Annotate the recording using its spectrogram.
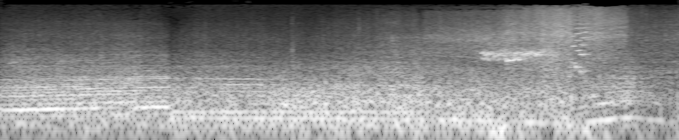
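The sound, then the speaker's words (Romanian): A car brakes to a stop, tires squealing briefly over a loud, steady roar of road and engine noise that drops off right at the end. “Nu vrei să oprești mașina?”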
